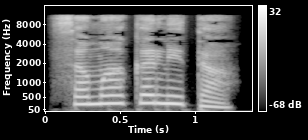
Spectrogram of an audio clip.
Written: ಸಮಾಕರ್ಣಿತ

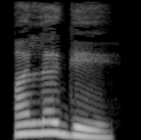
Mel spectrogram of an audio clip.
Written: ಅಲಗೆ

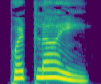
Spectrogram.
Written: ಪಟ್ಲಾಯಿ

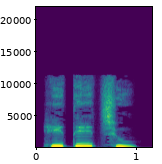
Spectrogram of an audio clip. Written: ಹಿತೇಚ್ಛು

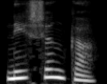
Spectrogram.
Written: ನಿಃಶಂಕ

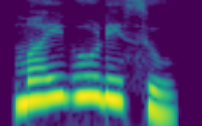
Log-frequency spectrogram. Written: ಮೈಗೂಡಿಸು

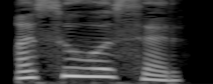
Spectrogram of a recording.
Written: ಅಸುವೊಸರ್

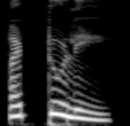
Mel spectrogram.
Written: ಅಡಳು

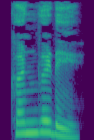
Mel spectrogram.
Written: ಘನಘಟ್ಟಿ

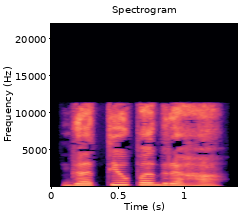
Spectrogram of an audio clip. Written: ಗತ್ಯುಪಗ್ರಹ

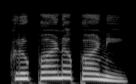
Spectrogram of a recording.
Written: ಕೃಪಾಣಪಾಣಿ

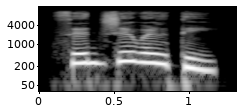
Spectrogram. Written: ಸೆಜ್ಜೆವಳ್ತಿ

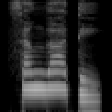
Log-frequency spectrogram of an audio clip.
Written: ಸಂಘಾತಿ

